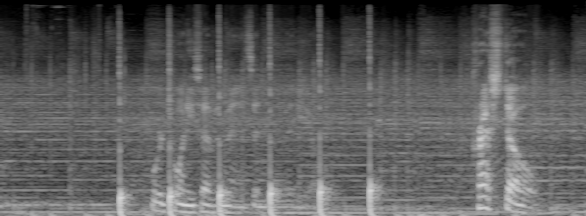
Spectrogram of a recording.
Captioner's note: six pop sound effects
